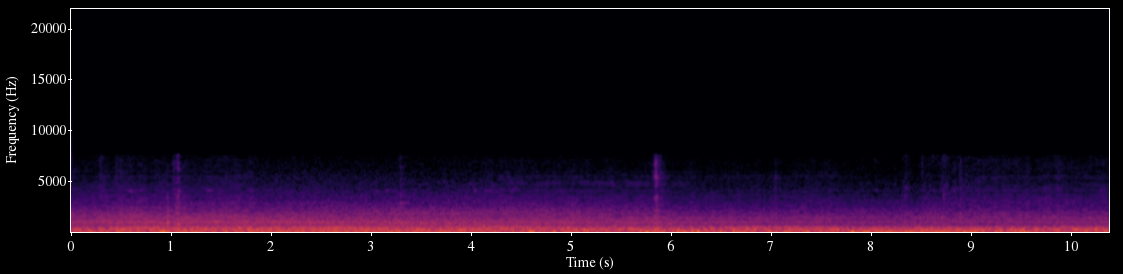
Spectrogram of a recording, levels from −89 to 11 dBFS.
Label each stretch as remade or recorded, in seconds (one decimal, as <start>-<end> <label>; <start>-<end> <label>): 0.0-1.8 remade; 1.8-4.1 recorded; 4.1-7.9 remade; 7.9-9.1 recorded; 9.1-10.4 remade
